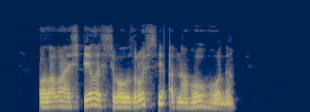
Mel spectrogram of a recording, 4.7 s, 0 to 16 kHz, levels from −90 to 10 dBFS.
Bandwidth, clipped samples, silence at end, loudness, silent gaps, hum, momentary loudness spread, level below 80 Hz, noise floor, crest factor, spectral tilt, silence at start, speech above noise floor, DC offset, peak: 7.2 kHz; under 0.1%; 1.15 s; -15 LUFS; none; none; 5 LU; -58 dBFS; -89 dBFS; 14 dB; -8 dB/octave; 0.6 s; 75 dB; under 0.1%; -2 dBFS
